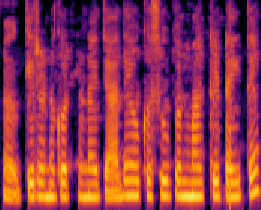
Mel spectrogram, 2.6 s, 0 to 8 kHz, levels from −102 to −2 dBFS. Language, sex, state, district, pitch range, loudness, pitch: Telugu, female, Telangana, Karimnagar, 200-215 Hz, -18 LUFS, 210 Hz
